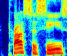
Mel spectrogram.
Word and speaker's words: processes: Processes is cringe. It's different than pluralizing hypothesis. Use a short e to sound less tech bro.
